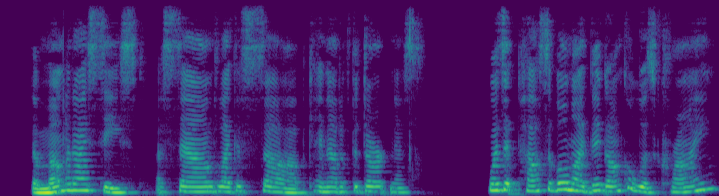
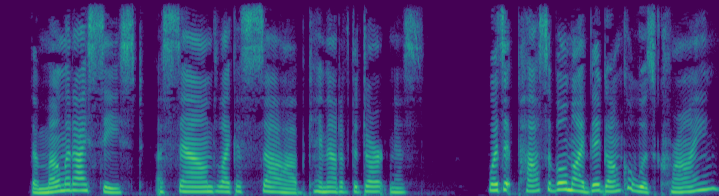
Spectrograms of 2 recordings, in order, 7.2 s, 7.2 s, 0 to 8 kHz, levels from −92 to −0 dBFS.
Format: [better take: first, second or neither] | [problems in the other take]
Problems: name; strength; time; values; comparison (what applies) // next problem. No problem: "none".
second | noise reduction (neural mask model DeepFilterNet 3)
